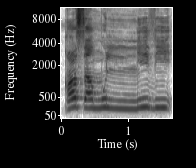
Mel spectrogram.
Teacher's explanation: entre les mim et les lam, vous avez idgham bi ghayri gunna, sans gunna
